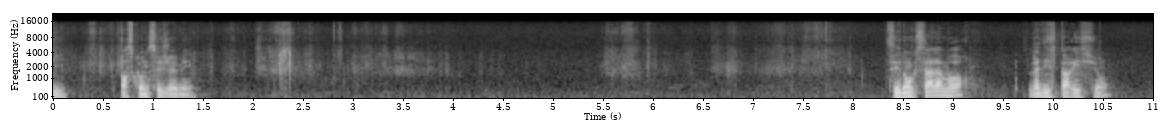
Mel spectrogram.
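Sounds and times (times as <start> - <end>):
book rustling in hands: 0.0 - 8.2.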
